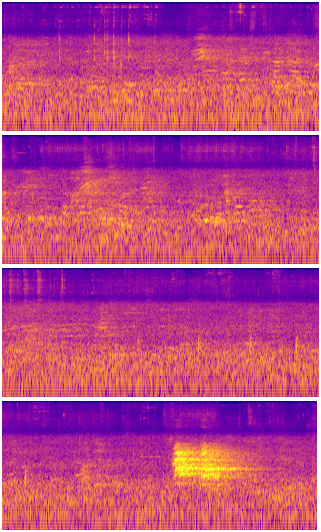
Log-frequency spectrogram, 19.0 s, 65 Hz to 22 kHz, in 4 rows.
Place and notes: Vienna airport, arrival hall, ambience
Austria, November 2011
